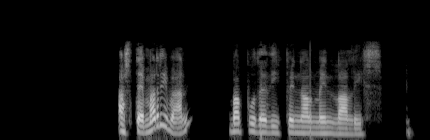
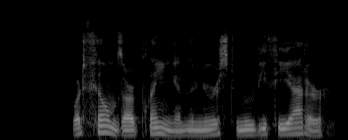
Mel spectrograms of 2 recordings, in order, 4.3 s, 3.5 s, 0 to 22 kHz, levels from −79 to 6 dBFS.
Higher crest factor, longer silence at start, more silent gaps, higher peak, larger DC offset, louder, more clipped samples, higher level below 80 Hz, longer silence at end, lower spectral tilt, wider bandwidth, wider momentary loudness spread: about the same, 20 dB vs 18 dB; first, 1.2 s vs 0.75 s; first, 1.94-2.29 s, 3.83-4.05 s vs none; first, -2 dBFS vs -24 dBFS; neither; first, -20 LUFS vs -41 LUFS; neither; first, -58 dBFS vs -78 dBFS; about the same, 0.2 s vs 0.25 s; about the same, -6 dB/octave vs -5 dB/octave; second, 7.6 kHz vs 14 kHz; first, 14 LU vs 5 LU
